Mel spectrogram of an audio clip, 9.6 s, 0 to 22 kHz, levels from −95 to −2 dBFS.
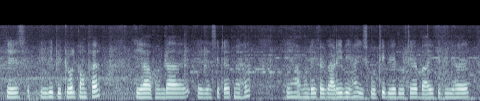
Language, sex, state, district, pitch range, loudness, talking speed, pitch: Chhattisgarhi, male, Chhattisgarh, Balrampur, 160-170 Hz, -18 LUFS, 150 wpm, 165 Hz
